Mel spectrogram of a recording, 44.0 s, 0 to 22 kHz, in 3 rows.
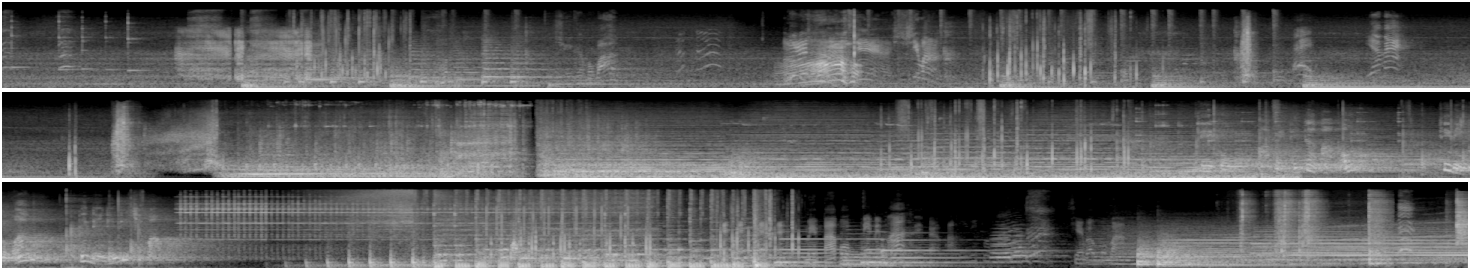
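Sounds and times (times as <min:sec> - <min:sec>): background music with low tone: 0:02.3 - 0:06.7, 0:20.0 - 0:30.6, 0:33.4 - 0:44.0
alarm bell ringing: 0:31.1 - 0:35.3
cartoon sound effects: 0:43.1 - 0:43.8.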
